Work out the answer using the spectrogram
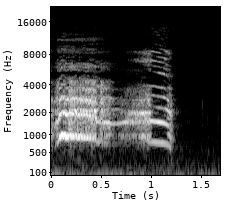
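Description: A red junglefowl gives one short, hoarse crow lasting just over a second. It starts loud and harsh, then ends with a clipped, falling tail, against a quiet background.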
